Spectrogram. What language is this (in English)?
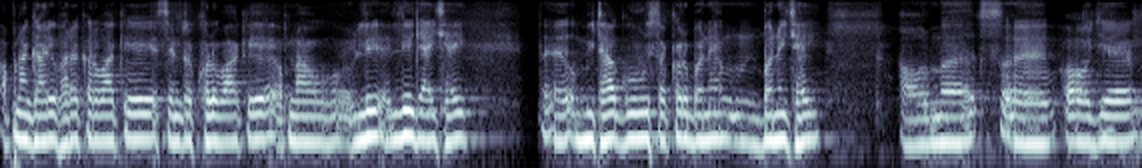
Maithili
